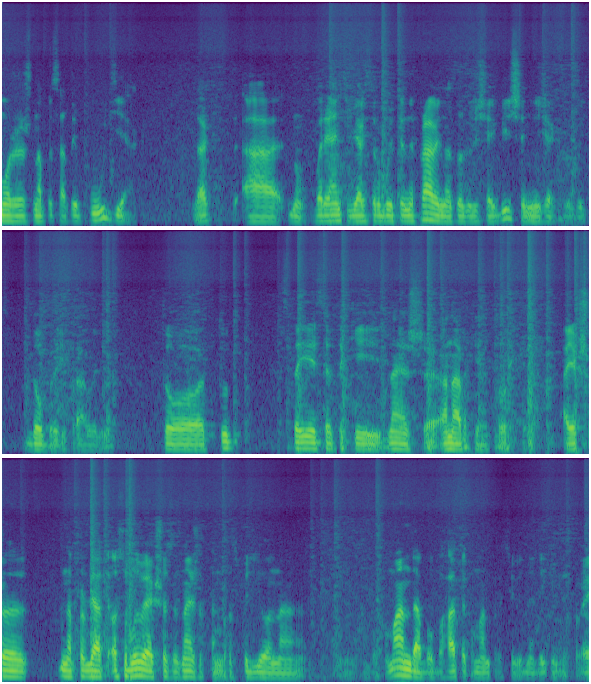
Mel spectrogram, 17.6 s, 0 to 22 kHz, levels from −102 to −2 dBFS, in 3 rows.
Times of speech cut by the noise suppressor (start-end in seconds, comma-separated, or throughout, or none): 0.24-1.34, 1.91-7.51, 10.09-11.74, 12.31-17.57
